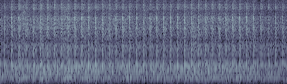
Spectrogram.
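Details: Household sewing machine that catches and jams, with its bearings and joints completely dry and never oiled: a rapid, evenly spaced, harsh metallic clatter that is loud for such a small machine; the dry, unlubricated mechanism needs oiling.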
